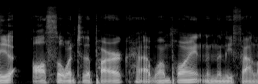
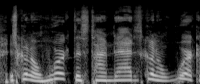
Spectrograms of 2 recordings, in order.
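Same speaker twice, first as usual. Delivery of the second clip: put-on higher kid voice, full of faith; hopeful son. Son assuring dad, higher hopeful child voice. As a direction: promise it like a believing child.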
